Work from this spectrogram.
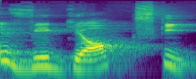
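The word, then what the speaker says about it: Vygotsky: live व्यूहक्सी का यानी वियोगस की इसमें टी साइलेंट होता है यानी उसका जितना भी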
